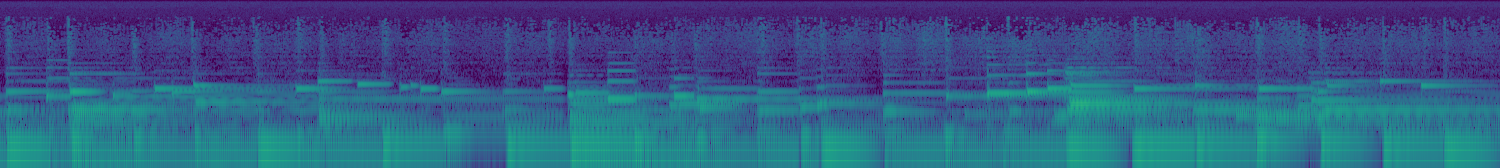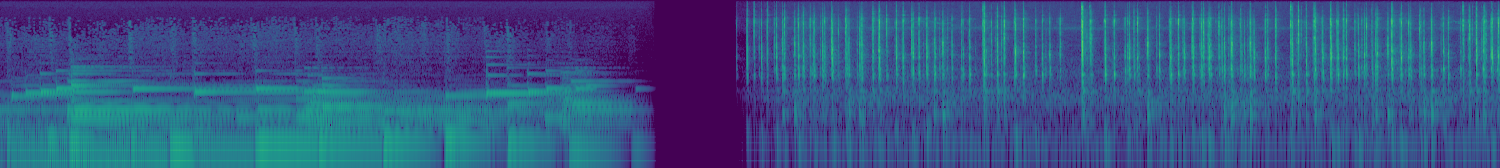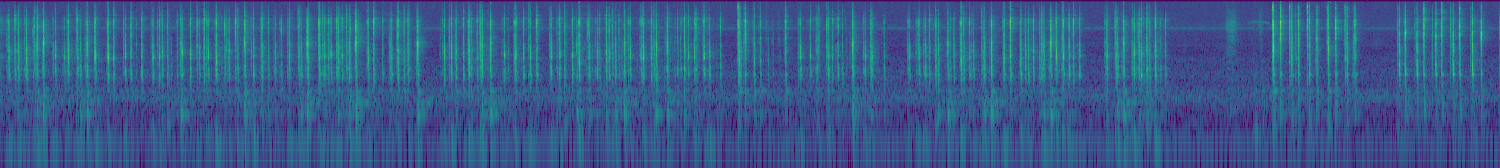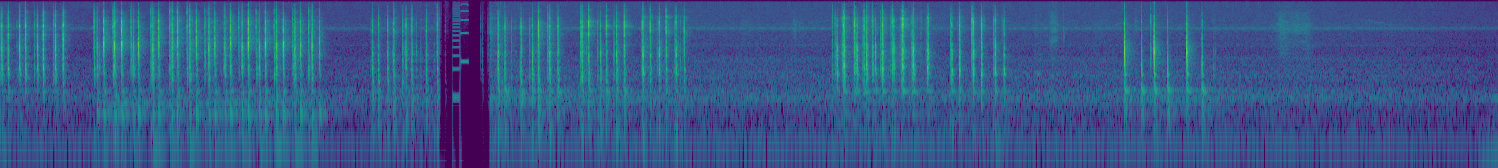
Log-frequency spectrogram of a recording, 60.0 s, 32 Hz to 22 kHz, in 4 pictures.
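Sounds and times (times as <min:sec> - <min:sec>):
mechanical keyboard typing: 0:22.4 - 0:41.7, 0:42.7 - 0:51.9, 0:53.3 - 0:55.1, 0:56.2 - 0:57.2.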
